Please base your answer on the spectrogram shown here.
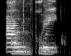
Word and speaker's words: Anhui: Is that how you pronounce Prema Sarovar? Anhui? Anhui Guru Maharaj. Anhui.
